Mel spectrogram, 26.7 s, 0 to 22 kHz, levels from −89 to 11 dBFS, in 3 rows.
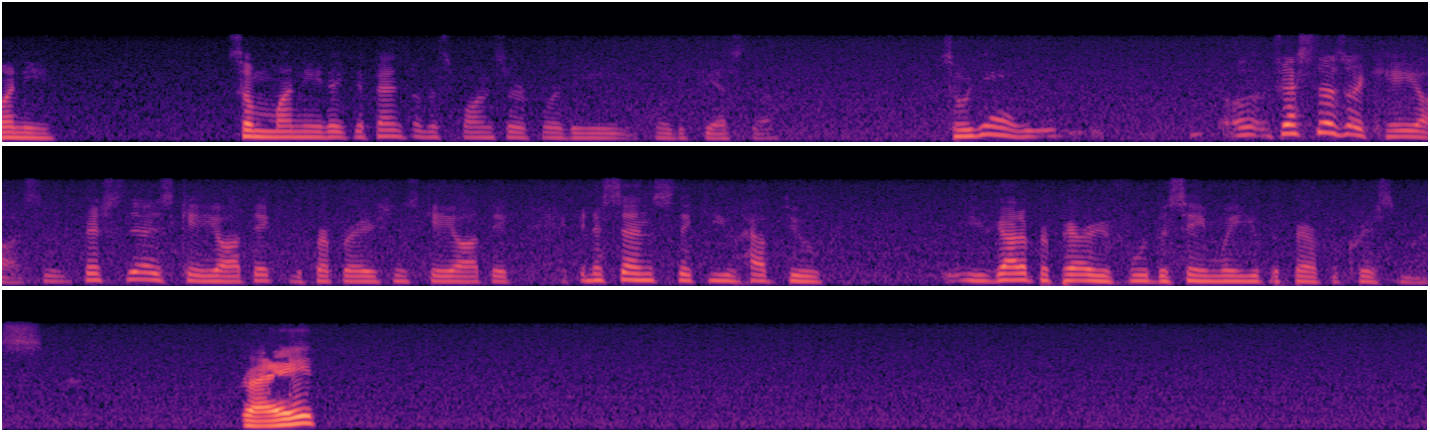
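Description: From 1.82 to 4.43 s the voice and the room noise behind it swell together, climbing about 6 dB over more than two seconds. This is automatic gain rising: after the talker moved away near 1.5 s and the input dropped about 14 dB, the gain control slowly lifted its level to compensate.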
